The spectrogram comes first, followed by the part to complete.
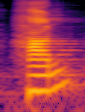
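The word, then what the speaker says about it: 半: হান অর্থ হলো অর্ধেক, ঠিক আছে। তারপর হচ্ছে বান লেখা হয়েছে, বাট হলো এটা হান উচ্চারণ হবে, অনেক সময় বান হয়।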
